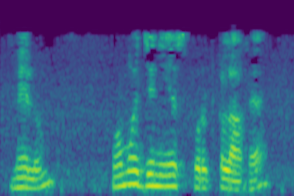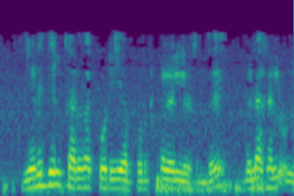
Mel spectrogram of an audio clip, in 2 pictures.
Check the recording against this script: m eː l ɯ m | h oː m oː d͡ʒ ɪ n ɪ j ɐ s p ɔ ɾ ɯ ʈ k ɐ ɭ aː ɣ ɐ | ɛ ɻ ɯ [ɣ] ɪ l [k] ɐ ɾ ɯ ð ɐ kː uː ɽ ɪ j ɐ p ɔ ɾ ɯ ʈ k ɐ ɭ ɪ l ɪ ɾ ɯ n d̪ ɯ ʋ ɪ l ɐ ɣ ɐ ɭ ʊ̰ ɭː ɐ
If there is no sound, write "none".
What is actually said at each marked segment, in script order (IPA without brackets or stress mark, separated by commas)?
ð, k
